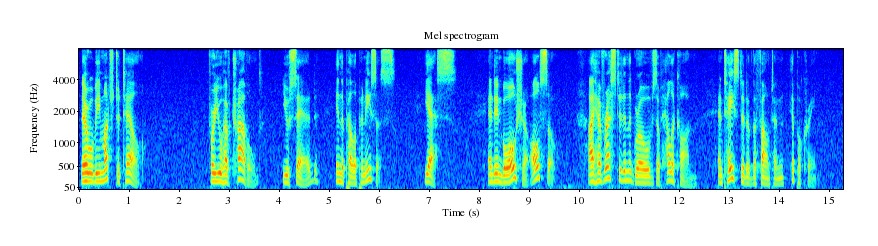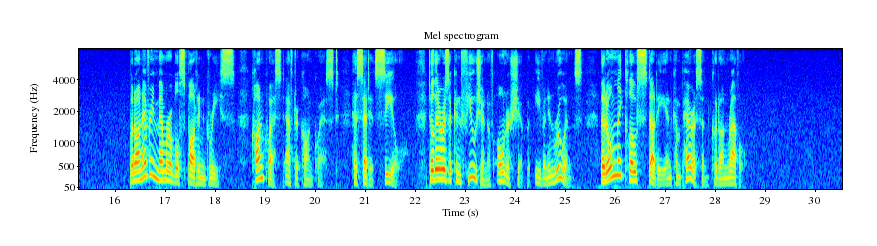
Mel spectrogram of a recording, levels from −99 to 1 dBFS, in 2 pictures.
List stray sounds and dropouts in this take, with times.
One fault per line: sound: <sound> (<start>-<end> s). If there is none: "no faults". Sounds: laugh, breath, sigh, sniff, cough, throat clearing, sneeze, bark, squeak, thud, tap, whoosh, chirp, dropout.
no faults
